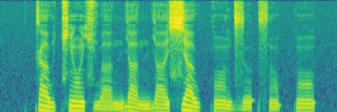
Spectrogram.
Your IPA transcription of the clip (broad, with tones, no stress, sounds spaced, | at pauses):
k a˥˧ w t͡ɕ ɔ̃˦ ɕ w a˨˩ n̪ j a˥˧ n̪ j a˧ ɕ a˥˧ w k ɔ̃˧ d͡z o˨ ʔ s ɔ̃˨ p̚ t̪ ɔ̃˦ k̚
